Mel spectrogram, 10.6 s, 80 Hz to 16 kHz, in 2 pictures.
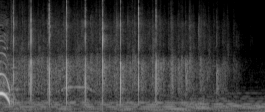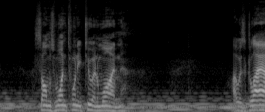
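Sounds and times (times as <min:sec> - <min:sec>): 
group of people clapping in a steady beat: 0:00.0 - 0:04.8
low sustained musical drone: 0:00.0 - 0:10.6
speech: 0:06.1 - 0:08.0, 0:10.1 - 0:10.6.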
